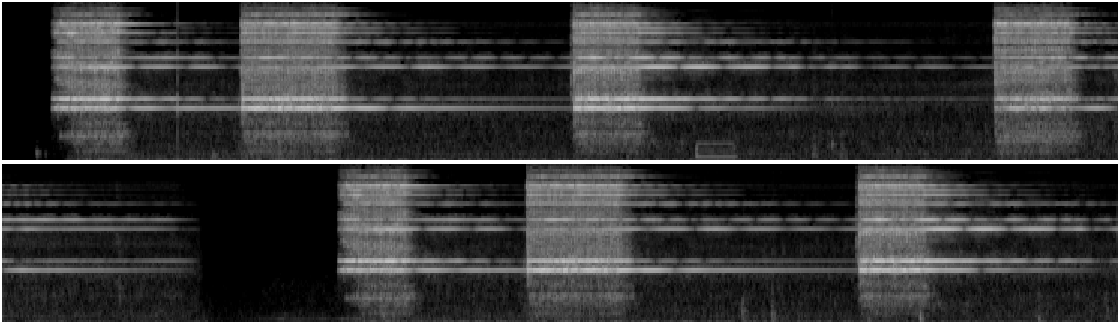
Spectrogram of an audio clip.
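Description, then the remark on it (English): A telephone rings repeatedly with incoming calls to the Teachers Talk Radio show, seven bright trilling bursts spaced a couple of seconds apart, loud with no voices, then fades out after the last ring. “An excess of ringing once again.”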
